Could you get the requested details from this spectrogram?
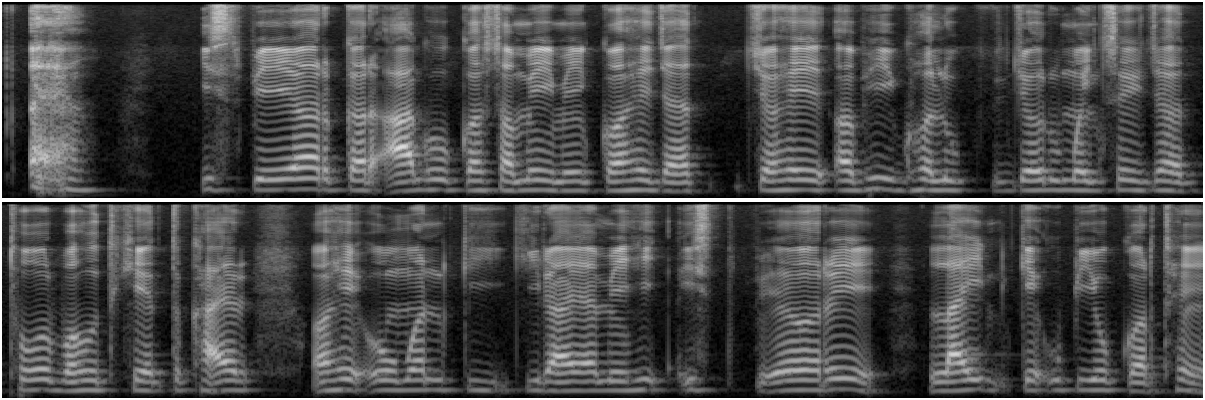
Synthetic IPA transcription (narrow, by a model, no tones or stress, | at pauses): ɪspejəɾkəɾaɡʱukəsəməjmẽkəɦed͡ʒa | t͡ʃəɦeəbʱiɡʱəlukd͡ʒəɾumənsed͡ʒt̪ʰoɾbəɦut̪kʰet̪kʰaeɾ | əɦeʔomənikiɾajameɦiɪs | peɾe | laːɪnkeʔupjoɡ̚kəɾt̪ʰɦẽ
